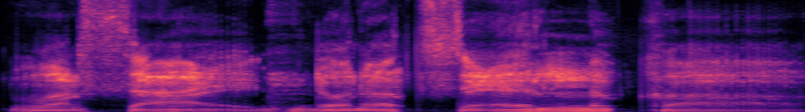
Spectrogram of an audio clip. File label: humanoid portrait male; Stellaris; humanoids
